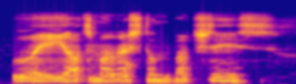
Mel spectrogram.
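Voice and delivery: high put-on Scottish accent. Coaching a friend on emotional delivery, then trying a line in a scottish accent. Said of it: "That sounds more Scottish or Irish".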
